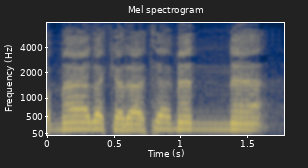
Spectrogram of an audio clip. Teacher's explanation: هناك من قرأ بنون مشددة واحدة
